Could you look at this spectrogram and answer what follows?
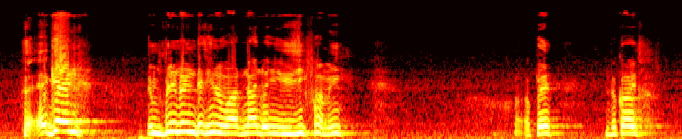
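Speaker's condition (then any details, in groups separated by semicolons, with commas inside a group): Cerebral palsy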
